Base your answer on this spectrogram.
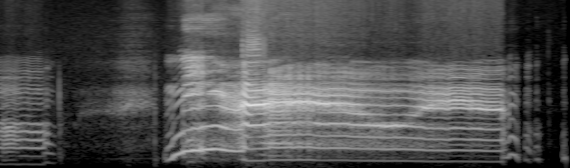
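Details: Briggs, a cat being scared: a brief tonal mew, a short pause, then a loud, strained yowl. The yowl is held steady and harmonic-rich for over three seconds before it breaks off abruptly.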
